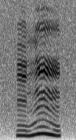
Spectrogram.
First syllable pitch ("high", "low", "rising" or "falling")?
low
